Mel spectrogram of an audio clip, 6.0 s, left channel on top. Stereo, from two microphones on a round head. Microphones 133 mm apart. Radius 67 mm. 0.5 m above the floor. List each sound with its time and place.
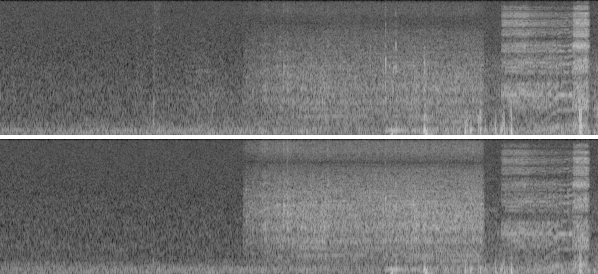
2.4 s sawing: 55° right (ahead or behind)
3.9 s a squeak: 15° left (ahead or behind)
